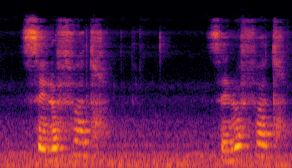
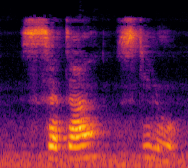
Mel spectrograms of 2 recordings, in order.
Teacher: When say is followed by a consonant, say sounds like say, S-A-Y. When it's followed by a vowel, it sounds like set.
